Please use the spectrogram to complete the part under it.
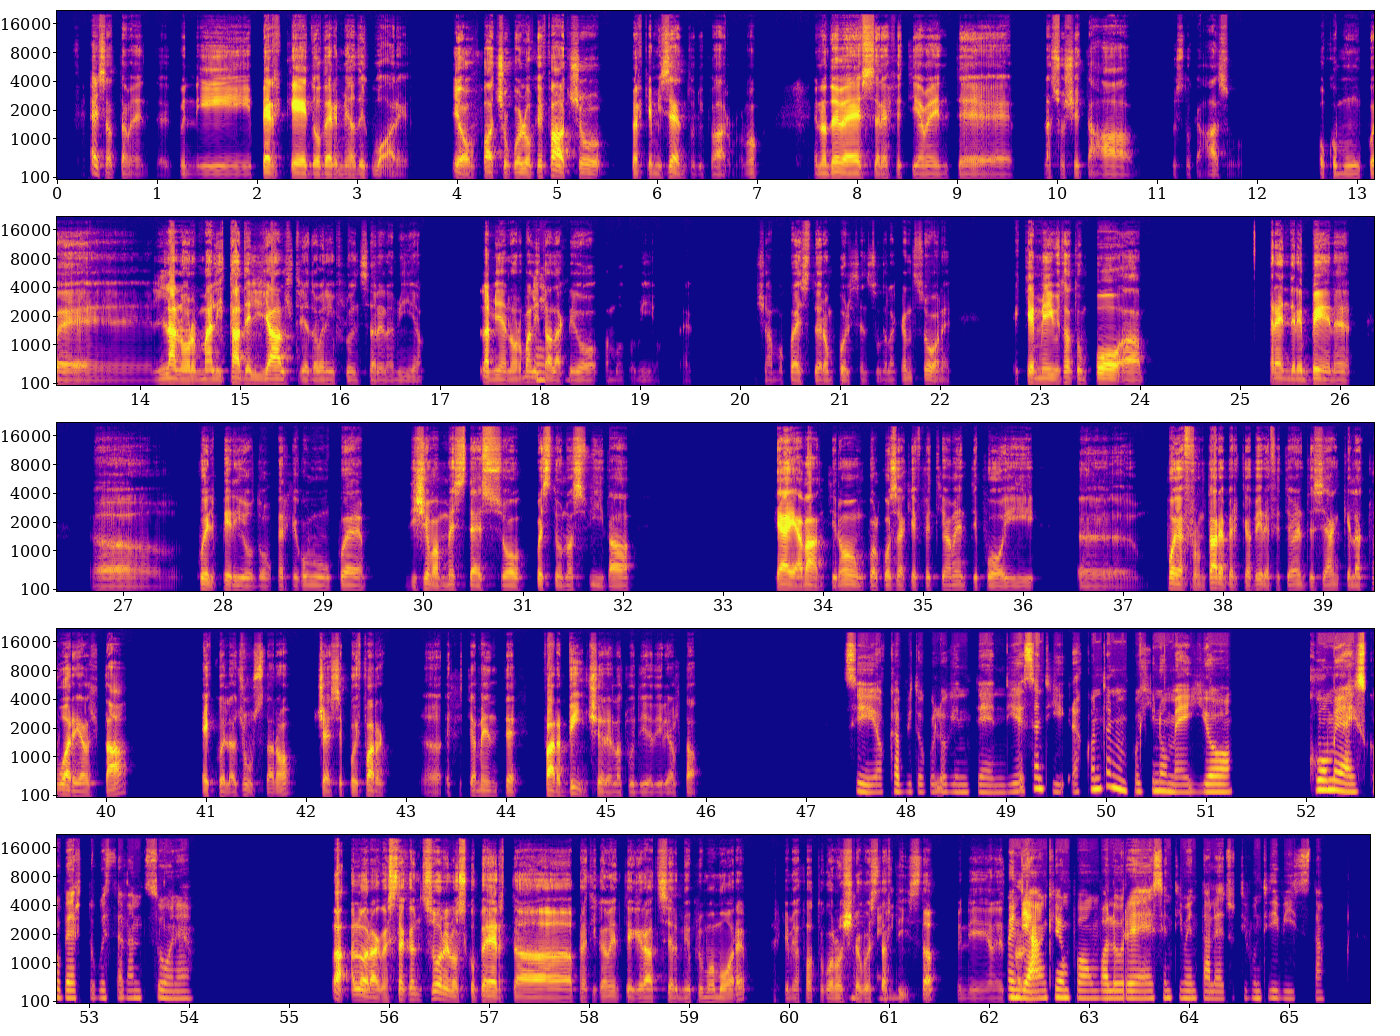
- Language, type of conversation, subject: Italian, podcast, C’è una canzone che ti ha accompagnato in un grande cambiamento?
- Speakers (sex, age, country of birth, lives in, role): female, 20-24, Italy, Italy, host; male, 25-29, Italy, Italy, guest
- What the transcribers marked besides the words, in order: "cioè" said as "ceh"; unintelligible speech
